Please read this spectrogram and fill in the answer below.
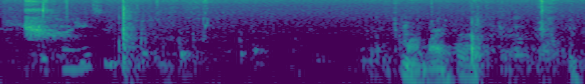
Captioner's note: attendees chattering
